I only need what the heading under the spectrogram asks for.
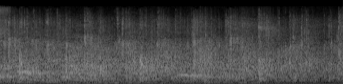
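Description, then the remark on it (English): An audience claps their hands unto the Lord during a pastor's sermon, in a steady, dense wash of applause that holds at a fairly even loudness for several seconds, easing off slightly near the end. “Somebody ought to clap your hands unto the Lord.”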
